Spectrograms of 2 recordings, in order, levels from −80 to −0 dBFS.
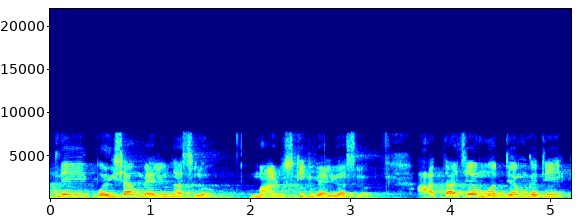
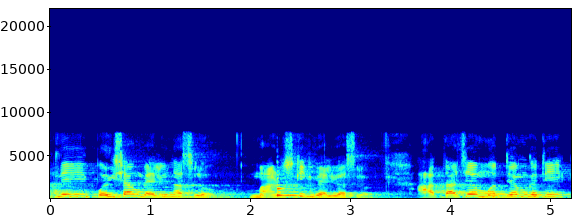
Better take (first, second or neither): first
